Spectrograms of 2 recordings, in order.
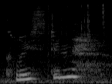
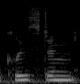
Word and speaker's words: Clouston: Jennifer Clouston, I apologise to Jennifer for mispronouncing her name. Jennifer Clouston, and this book has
